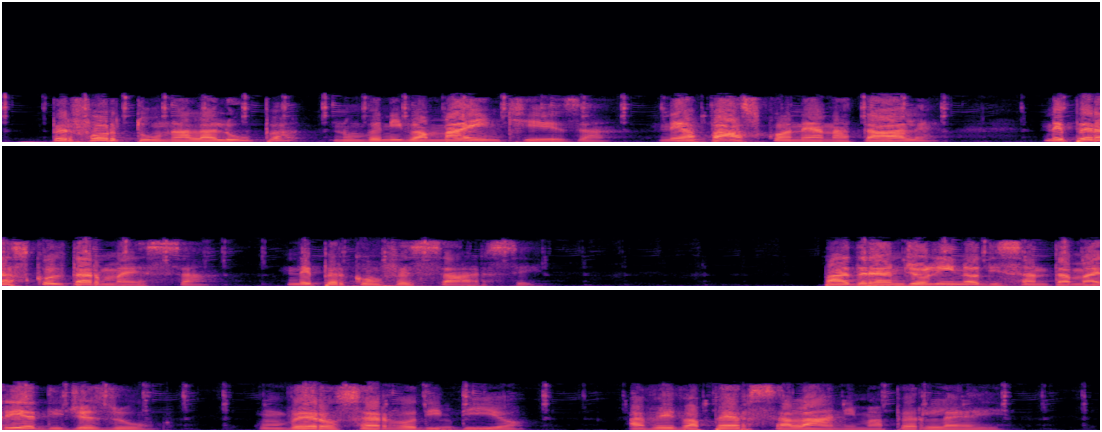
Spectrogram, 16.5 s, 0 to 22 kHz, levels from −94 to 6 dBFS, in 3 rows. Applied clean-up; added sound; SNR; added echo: neural mask model DeepFilterNet 3.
